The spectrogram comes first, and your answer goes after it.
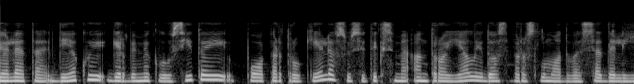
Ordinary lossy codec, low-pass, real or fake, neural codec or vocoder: AAC, 48 kbps; 7.2 kHz; real; none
